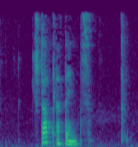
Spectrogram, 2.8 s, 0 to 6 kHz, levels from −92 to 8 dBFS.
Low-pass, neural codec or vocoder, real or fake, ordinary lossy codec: 5.4 kHz; none; real; MP3, 32 kbps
